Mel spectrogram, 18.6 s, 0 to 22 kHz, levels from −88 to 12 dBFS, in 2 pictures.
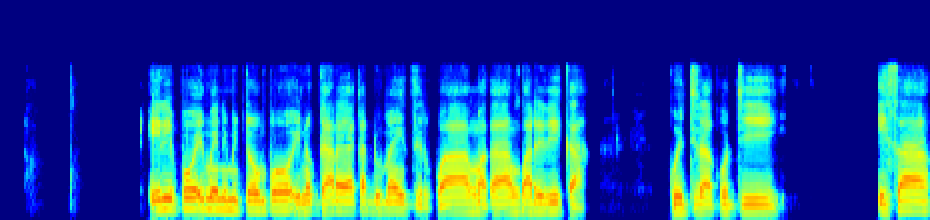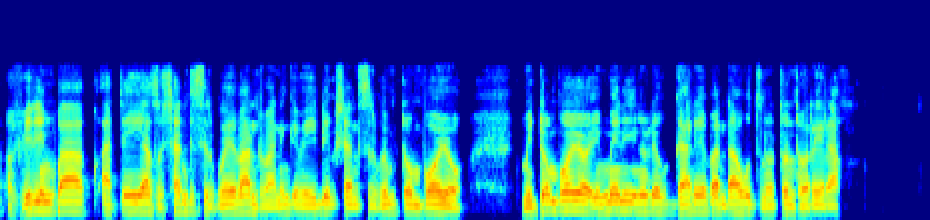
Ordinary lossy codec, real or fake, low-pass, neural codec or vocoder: Opus, 24 kbps; real; 7.2 kHz; none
